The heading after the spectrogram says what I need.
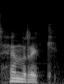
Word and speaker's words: Henri: And because my name is pronounced Henrik, and his name is pronounced Henri, because he's German.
